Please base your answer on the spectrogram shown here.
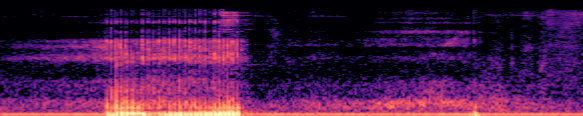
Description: Weimaraner's snore worse than grown men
